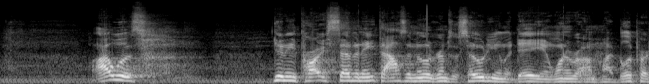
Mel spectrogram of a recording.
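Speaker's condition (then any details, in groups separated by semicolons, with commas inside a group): No condition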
